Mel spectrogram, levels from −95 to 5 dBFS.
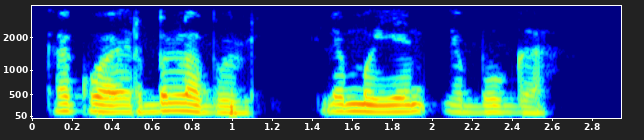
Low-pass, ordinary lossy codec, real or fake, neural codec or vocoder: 3.6 kHz; none; real; none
